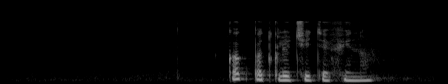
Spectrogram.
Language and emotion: Russian, neutral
